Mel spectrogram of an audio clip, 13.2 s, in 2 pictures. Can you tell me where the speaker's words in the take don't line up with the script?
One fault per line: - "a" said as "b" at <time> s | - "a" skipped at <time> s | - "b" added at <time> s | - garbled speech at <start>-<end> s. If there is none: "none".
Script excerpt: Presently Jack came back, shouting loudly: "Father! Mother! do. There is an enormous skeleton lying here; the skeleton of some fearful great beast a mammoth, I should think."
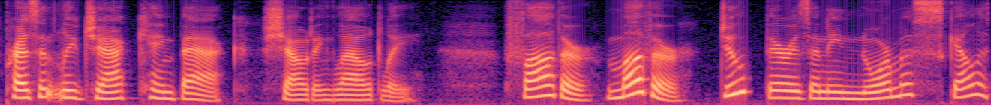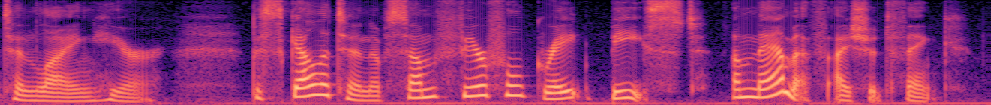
none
